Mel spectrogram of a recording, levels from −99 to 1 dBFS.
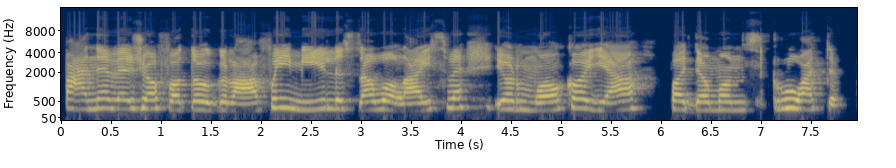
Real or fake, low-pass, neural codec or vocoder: real; 14.4 kHz; none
